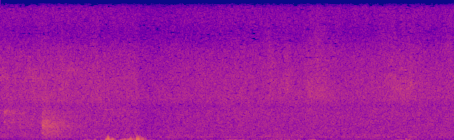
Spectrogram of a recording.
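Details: Tetragonisca angustula, the jatai stingless bee, busy outside the hive: soft continuous hum, broken by two loud low buzzing bursts near one second as a bee passes close, then quieter flutters.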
